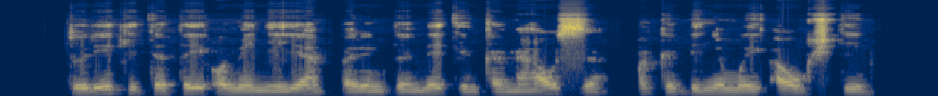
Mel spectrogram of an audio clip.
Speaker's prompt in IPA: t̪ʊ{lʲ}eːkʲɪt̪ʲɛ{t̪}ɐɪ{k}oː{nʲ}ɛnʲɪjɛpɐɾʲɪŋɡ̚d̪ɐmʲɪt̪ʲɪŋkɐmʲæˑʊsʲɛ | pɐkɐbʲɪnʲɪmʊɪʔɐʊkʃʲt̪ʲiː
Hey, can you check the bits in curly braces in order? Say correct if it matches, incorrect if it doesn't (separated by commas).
incorrect, correct, incorrect, incorrect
